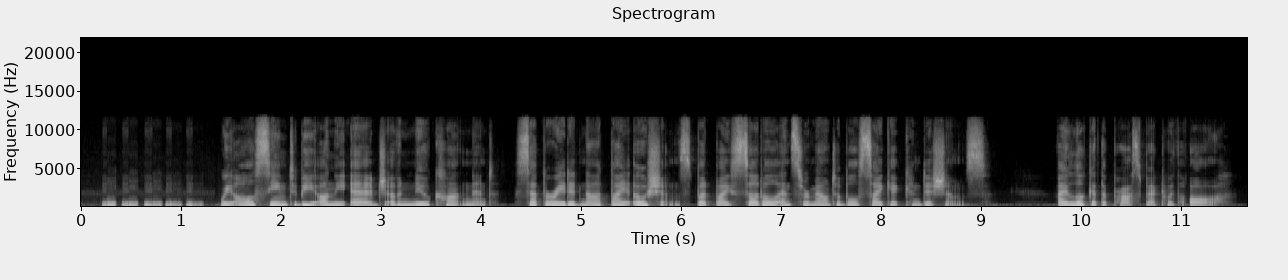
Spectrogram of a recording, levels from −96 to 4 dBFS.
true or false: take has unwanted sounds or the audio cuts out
true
